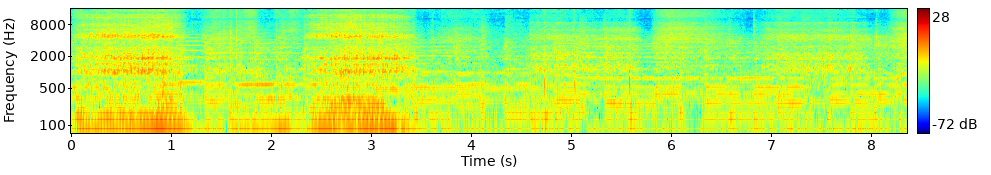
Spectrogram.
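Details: Snoring test during a sleep-medicine course, one step of a treatment protocol for patients who are candidates for a mandibular advancement device: snoring during adjustment of the device.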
